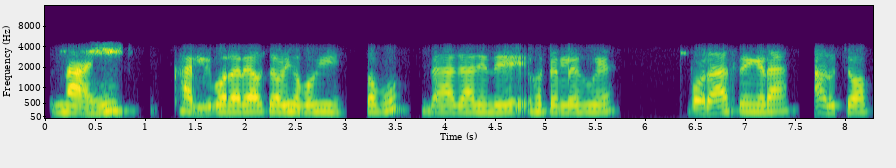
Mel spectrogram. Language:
Odia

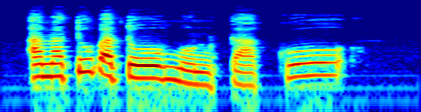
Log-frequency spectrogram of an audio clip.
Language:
Bunun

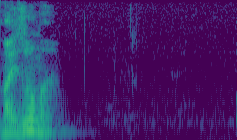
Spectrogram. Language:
Portuguese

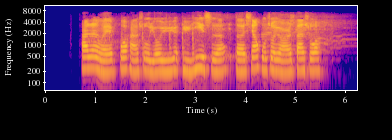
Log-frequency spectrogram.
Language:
Chinese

